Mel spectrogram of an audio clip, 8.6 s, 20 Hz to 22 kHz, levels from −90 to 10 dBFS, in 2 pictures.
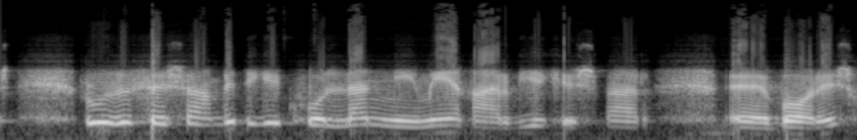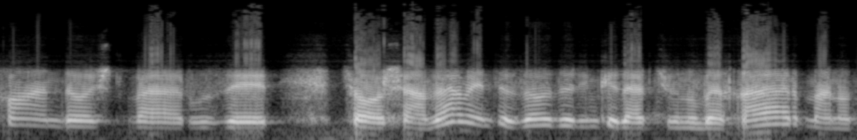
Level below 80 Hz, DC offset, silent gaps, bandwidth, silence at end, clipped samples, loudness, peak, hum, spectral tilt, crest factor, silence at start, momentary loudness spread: -56 dBFS; under 0.1%; none; 15.5 kHz; 0 s; under 0.1%; -13 LUFS; 0 dBFS; none; -2 dB/octave; 14 dB; 0 s; 6 LU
